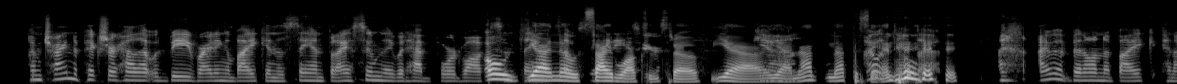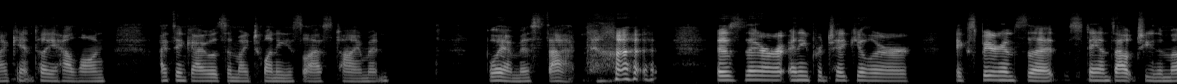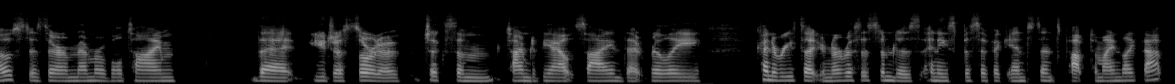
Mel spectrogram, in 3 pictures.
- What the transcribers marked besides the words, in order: laugh; chuckle; laugh
- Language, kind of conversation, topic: English, unstructured, How can taking short breaks in nature help you recharge during busy weeks and strengthen your relationships?
- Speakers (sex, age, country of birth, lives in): female, 20-24, United States, United States; female, 45-49, United States, United States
